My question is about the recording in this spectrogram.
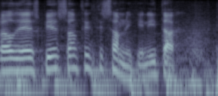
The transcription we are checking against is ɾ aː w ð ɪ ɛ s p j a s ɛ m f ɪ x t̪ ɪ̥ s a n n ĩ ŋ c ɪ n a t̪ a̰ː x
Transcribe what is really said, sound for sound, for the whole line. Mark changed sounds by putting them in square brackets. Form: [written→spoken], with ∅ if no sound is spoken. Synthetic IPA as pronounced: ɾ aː w ð ɪ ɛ s p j [a→ɛ] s [ɛ→a] m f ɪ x t̪ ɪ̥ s a [n→m] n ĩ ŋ c ɪ n [a→i] t̪ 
